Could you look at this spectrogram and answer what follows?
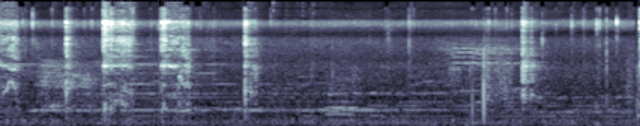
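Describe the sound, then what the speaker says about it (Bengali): Cumin seeds, dried chilli and a bay leaf tempering in hot oil in a pan, giving a soft sizzle broken by sharp clinks and scrapes of a utensil against the metal pan. "এই যে জিরে, এই যে শুকনো লঙ্কা, এই যে একটা তেজপাতা দিয়ে ভালো করে আমি ফোড়ন করে নেব।"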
